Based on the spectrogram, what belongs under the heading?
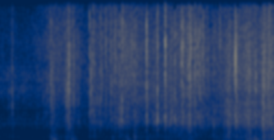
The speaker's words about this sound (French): Maintenant, on va donc la décoller entre nos deux feuilles de papier sulfurisé. Donc je vous propose pour ça, il y a une technique. Vous tirez la feuille de papier à plat, c'est-à-dire vraiment à plat, c'est-à-dire vous, vous touchez la pâte.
